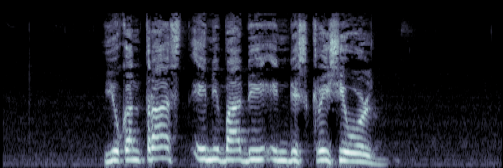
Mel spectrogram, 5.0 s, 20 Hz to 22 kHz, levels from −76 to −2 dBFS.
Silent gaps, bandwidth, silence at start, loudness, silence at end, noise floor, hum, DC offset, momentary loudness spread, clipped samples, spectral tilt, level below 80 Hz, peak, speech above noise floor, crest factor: none; 16 kHz; 1.05 s; -14 LUFS; 1.2 s; -52 dBFS; none; under 0.1%; 6 LU; under 0.1%; -4 dB/octave; -52 dBFS; 0 dBFS; 38 dB; 16 dB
